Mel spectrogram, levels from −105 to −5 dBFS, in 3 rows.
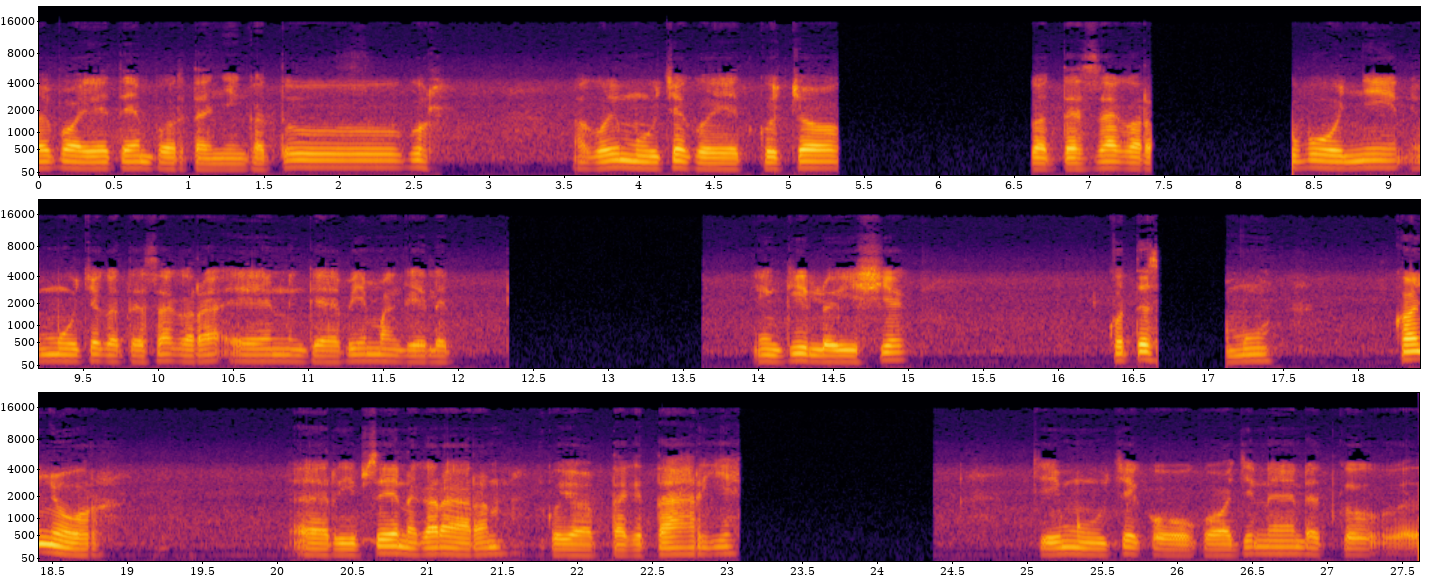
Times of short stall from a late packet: none

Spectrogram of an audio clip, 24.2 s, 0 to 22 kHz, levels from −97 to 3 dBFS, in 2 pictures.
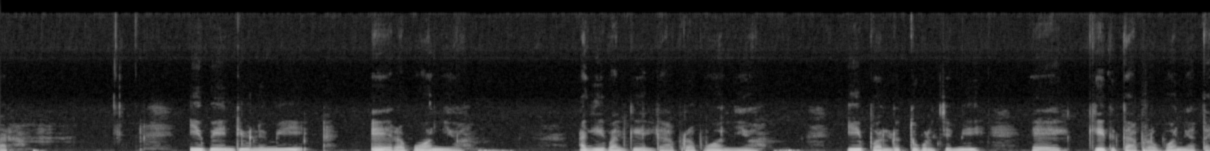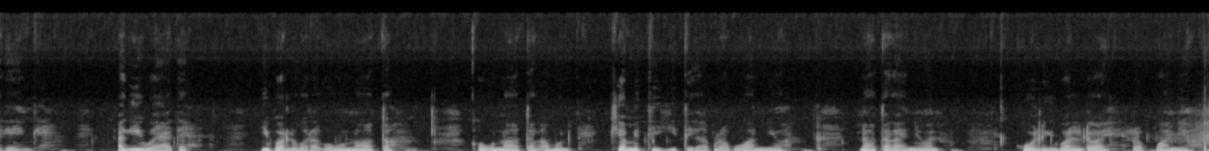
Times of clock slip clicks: none

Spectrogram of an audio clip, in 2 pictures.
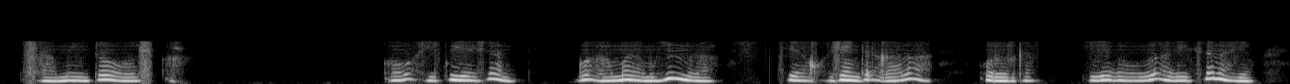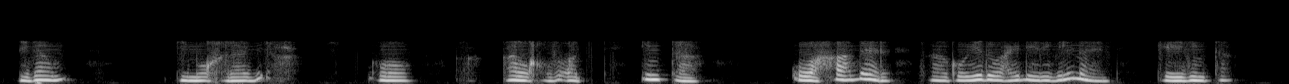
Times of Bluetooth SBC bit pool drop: none

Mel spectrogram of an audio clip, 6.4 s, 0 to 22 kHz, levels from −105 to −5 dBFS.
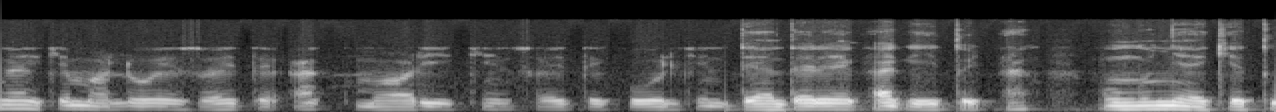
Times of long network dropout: none

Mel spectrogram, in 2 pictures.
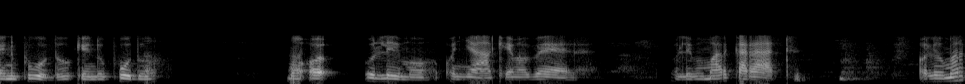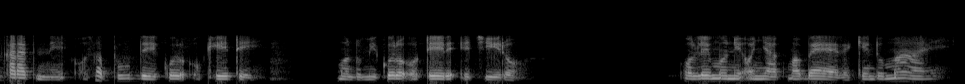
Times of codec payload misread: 1.44-3.01

